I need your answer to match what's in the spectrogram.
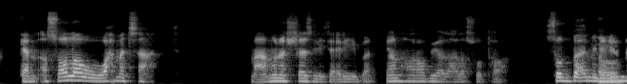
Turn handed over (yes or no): no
